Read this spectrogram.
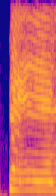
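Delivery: high, loud acted shriek; terrified scream. Jumper letting go of the wing, terrified scream. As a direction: scream as if just dropped. Acts screaming in free fall.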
